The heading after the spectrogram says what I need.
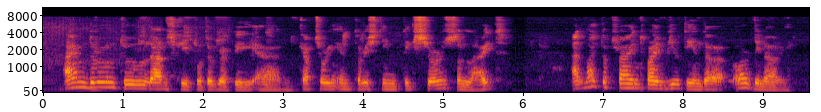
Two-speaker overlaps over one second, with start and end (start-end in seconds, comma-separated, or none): none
